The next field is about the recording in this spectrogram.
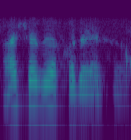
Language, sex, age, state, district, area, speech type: Kashmiri, female, 45-60, Jammu and Kashmir, Anantnag, rural, conversation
